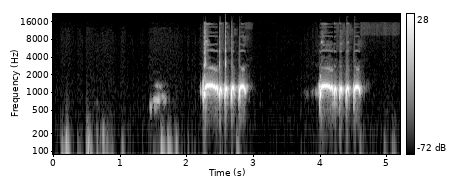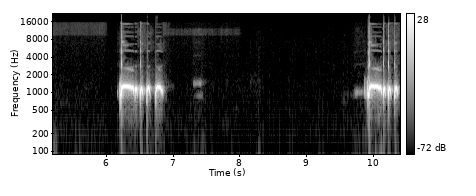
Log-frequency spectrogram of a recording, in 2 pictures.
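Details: Wild local zebra dove in full song for training doves that rarely sing: four cooing phrases roughly every two to four seconds, each a held note breaking into rapid rolling pulses; faint low taps at the start.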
